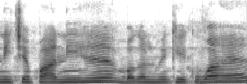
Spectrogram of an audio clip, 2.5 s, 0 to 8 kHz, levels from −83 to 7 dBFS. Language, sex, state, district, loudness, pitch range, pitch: Hindi, male, Bihar, Katihar, -17 LUFS, 235-280 Hz, 250 Hz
